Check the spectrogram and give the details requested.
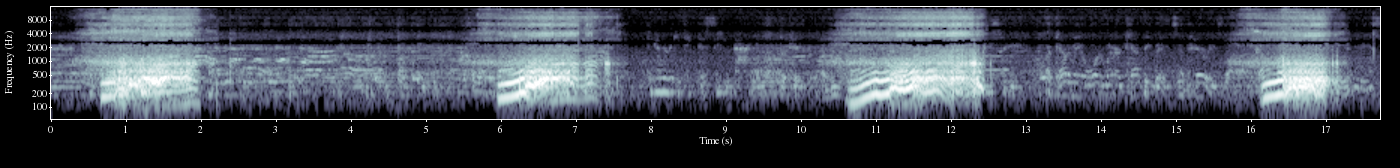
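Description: Regular loud rasping breaths, about 12 a minute, with quiet spells between them and faint music behind. Steady snoring in sleep.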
